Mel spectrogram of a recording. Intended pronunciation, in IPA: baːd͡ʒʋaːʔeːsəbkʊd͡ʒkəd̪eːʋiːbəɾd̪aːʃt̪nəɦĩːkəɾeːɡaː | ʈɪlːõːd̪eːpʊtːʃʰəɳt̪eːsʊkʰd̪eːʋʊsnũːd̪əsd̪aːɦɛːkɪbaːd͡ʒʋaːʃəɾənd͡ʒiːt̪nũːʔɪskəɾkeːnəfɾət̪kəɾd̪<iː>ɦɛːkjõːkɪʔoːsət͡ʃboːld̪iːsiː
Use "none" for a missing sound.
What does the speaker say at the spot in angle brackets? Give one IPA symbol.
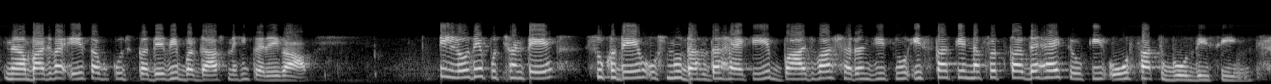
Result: aː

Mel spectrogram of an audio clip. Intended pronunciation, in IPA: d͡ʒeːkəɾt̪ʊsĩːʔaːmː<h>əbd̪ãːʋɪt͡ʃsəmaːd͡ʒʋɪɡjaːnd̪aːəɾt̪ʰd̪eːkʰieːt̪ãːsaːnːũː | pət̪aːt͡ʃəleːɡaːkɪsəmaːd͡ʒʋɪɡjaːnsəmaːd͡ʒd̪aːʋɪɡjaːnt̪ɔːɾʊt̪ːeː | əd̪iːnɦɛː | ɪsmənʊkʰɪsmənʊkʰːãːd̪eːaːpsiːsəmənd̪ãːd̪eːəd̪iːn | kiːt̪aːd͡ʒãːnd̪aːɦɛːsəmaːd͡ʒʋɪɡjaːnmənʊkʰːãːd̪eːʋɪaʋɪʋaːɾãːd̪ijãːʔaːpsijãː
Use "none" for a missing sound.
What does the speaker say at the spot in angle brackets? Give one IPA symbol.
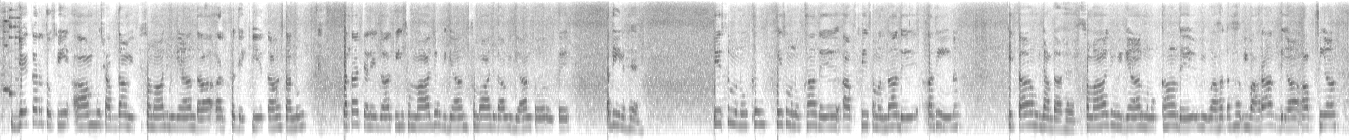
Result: ʃ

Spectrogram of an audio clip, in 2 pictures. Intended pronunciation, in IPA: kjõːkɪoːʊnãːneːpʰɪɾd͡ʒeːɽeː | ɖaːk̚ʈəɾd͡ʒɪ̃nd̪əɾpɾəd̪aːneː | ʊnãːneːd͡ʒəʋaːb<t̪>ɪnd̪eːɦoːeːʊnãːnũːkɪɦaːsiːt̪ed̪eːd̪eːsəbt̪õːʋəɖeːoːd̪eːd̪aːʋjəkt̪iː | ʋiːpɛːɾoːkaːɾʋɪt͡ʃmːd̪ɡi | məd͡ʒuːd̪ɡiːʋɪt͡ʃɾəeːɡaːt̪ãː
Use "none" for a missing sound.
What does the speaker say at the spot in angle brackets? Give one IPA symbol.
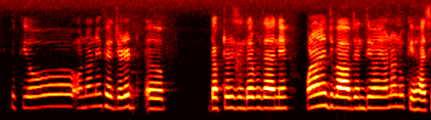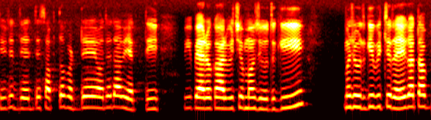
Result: d̪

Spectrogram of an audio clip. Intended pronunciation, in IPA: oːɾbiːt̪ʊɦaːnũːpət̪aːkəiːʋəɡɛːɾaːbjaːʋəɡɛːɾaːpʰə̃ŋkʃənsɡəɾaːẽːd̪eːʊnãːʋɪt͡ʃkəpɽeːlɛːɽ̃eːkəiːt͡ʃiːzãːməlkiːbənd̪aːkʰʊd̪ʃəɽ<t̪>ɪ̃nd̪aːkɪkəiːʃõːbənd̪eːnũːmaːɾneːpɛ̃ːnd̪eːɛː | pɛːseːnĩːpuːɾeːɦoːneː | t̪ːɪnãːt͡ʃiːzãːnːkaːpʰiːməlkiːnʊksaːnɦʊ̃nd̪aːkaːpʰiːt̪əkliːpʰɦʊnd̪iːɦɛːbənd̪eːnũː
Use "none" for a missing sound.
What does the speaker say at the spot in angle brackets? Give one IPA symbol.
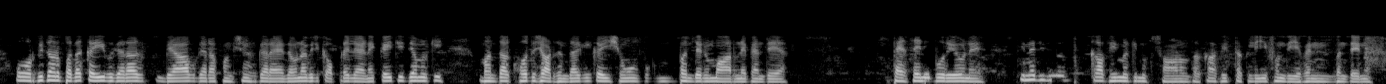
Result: d̪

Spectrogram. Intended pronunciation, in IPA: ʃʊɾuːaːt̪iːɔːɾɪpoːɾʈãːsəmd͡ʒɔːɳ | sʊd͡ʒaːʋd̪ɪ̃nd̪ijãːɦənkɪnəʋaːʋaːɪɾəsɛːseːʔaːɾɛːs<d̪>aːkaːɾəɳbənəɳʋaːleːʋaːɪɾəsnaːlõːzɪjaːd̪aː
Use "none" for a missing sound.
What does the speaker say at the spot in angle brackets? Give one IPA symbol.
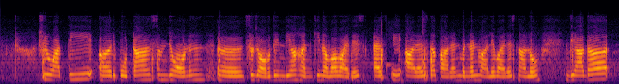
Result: d̪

